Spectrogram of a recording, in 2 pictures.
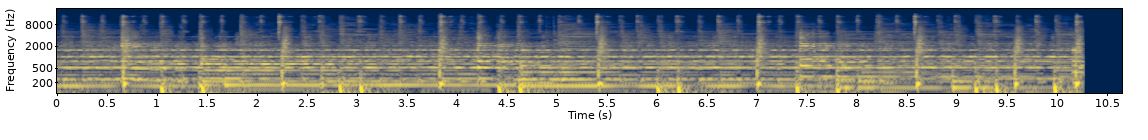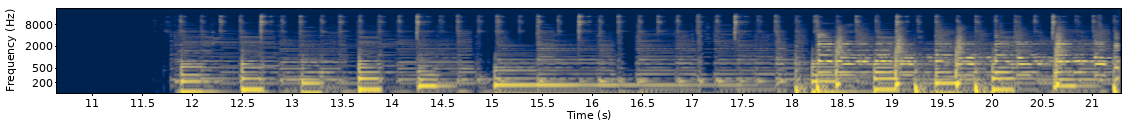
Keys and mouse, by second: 2.3 space, 3.3-4.0 drag, 5.3 ctrl+z, 6.5-9.5 drag, 9.3 space, 10.1 F2, 10.4 click, 12.9 click, 14.5 right click, 15.7-17.6 shift+drag, 19.8 F3.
